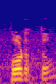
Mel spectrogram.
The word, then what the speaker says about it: Porto: Ahora parece que se ha recuperado, pero bueno, 1-0 gana el Porto, que se dice así, el Porto, minuto 13 de la primera parte.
